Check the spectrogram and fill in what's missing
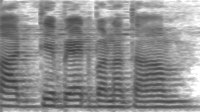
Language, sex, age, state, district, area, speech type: Bengali, male, 18-30, West Bengal, South 24 Parganas, urban, spontaneous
